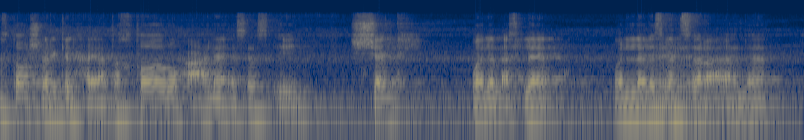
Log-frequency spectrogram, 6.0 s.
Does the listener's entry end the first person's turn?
No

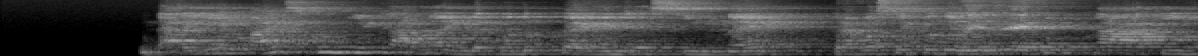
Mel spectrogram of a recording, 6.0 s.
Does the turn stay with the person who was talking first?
Yes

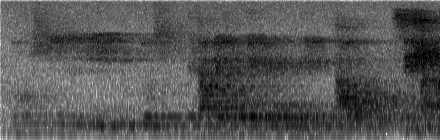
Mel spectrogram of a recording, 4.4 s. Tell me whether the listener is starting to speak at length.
Yes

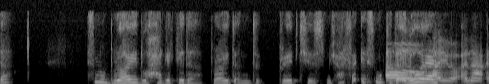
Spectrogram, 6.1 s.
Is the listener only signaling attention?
No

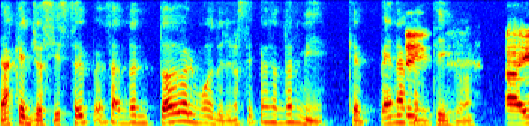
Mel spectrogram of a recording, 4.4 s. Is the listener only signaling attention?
No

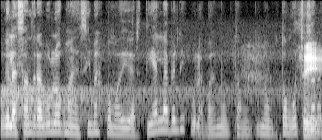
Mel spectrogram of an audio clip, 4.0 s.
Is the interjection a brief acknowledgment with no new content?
No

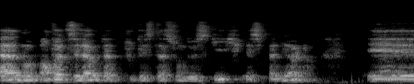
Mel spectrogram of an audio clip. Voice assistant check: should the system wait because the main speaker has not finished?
Yes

